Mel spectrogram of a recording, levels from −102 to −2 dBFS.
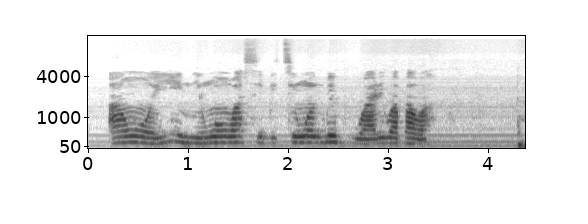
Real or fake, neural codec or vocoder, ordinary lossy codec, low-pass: fake; vocoder, 48 kHz, 128 mel bands, Vocos; none; 14.4 kHz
